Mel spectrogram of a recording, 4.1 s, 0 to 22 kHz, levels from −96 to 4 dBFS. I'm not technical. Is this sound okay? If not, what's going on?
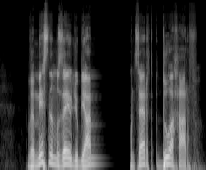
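No. From 1.81 to 2.62 s the speech stops and the last sound smears into a fading buzz, then about 0.44 s of silence, and it resumes with a piece missing. This is likely a long network dropout, where audio never arrived and was lost.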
